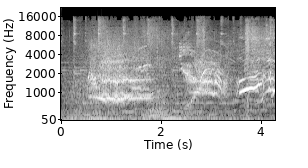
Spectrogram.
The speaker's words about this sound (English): The car jerks to a sudden stop.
